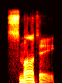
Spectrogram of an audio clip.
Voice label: "smarty", British

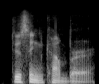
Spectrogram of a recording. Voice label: "disencumber", American

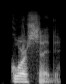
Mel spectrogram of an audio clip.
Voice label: "Gorsedd", American

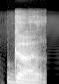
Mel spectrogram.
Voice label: "girl", Indian

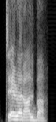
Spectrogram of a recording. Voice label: "terra alba", Indian

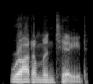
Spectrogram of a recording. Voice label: "rodomontade", American

